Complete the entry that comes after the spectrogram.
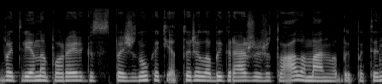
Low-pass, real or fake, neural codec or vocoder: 14.4 kHz; fake; codec, 44.1 kHz, 7.8 kbps, Pupu-Codec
